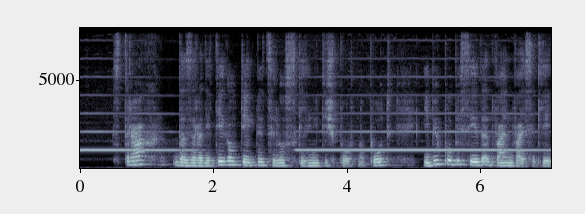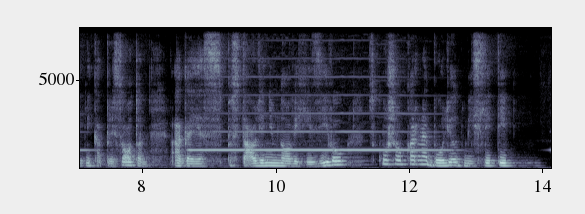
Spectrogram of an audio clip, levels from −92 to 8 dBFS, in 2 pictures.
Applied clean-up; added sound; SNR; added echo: none; Wind instrument, woodwind instrument; 8 dB; reverberation time 0.6 s.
